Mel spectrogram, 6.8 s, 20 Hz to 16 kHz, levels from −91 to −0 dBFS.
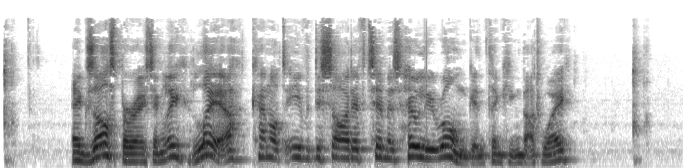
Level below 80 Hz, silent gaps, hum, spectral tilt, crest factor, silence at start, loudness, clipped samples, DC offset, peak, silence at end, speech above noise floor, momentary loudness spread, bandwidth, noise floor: -58 dBFS; none; none; -4.5 dB/octave; 16 dB; 0.05 s; -17 LUFS; under 0.1%; under 0.1%; -2 dBFS; 0.45 s; 47 dB; 10 LU; 11.5 kHz; -63 dBFS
